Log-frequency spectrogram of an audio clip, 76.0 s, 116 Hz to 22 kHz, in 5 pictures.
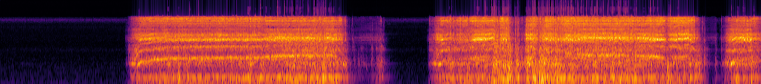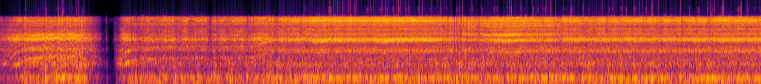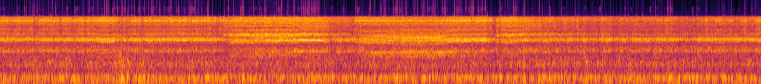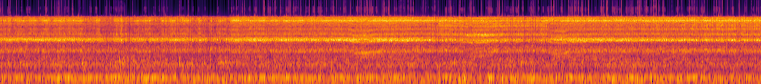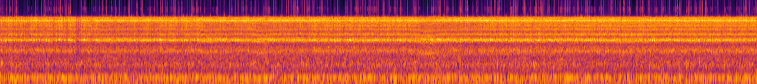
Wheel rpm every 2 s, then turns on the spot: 0, 50, 160, 120, 40, 130, 170, 80, 100, 120, 190, 230, 230, 230, 230, 230, 230, 230, 220, 220, 230, 230, 230, 230, 230, 230, 230, 230, 230, 230, 230, 230, 230, 230, 230, 230, 230, 230.
none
